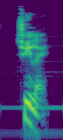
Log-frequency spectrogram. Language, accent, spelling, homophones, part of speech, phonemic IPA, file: English, US, Chile, chile / chili / chilli / chilly, proper noun, /ˈt͡ʃiː.leɪ/, En-us-Chile.ogg
- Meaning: A country in South America. Official name: Republic of Chile. Capital and largest city: Santiago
